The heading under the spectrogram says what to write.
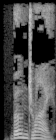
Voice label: "Bone-dry", English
